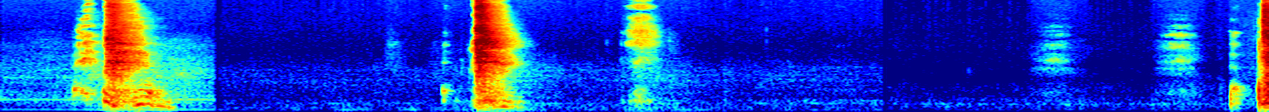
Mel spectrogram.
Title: compilation of my sneezes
